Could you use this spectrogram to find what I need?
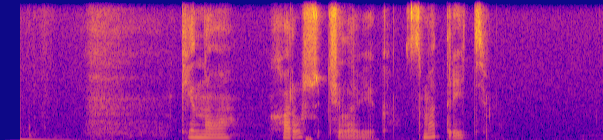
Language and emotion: Russian, neutral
